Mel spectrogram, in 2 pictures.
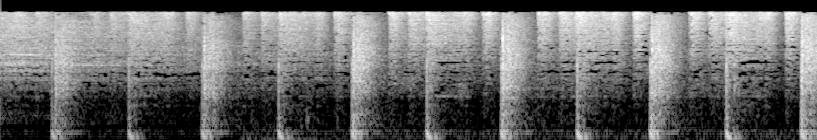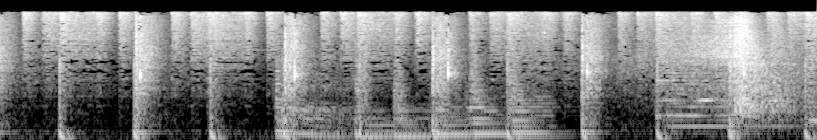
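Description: An upbeat rock song plays from a recording, driven by a steady, punchy drum beat with bright synth lines swelling in partway through; loud and clear, with no voices.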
